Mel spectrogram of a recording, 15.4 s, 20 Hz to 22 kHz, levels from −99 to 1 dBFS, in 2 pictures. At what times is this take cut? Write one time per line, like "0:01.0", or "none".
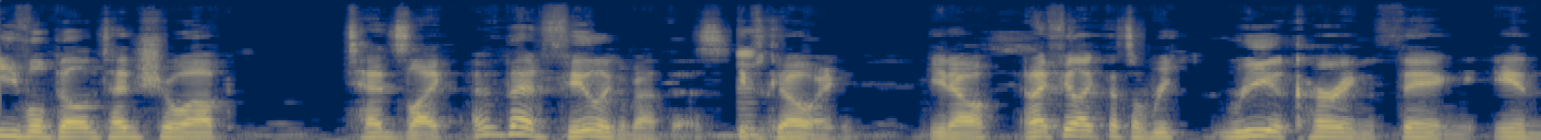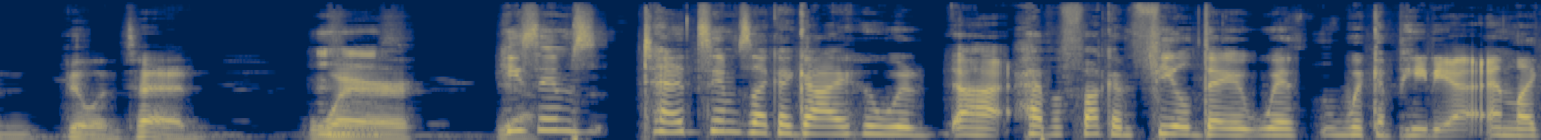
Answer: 0:03.7
0:10.2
